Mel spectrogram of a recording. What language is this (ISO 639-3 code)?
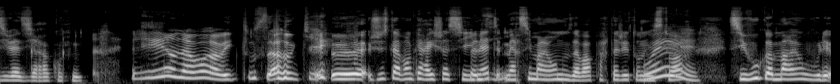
fra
